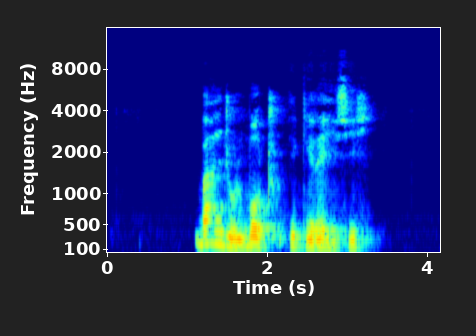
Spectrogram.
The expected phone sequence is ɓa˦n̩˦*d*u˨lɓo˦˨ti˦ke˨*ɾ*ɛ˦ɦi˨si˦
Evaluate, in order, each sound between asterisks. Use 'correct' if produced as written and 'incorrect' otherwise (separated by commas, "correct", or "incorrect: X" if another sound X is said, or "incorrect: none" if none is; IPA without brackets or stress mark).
incorrect: d͡ʒ, correct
